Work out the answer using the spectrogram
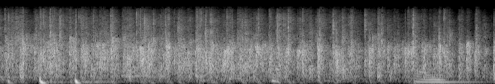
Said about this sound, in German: Bitte einmal Applaus für die Partner, die uns das ermöglicht haben.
